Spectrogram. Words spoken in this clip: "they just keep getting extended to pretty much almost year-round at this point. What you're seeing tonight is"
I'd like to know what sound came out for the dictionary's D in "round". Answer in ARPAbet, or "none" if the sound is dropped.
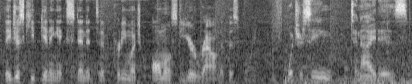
D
